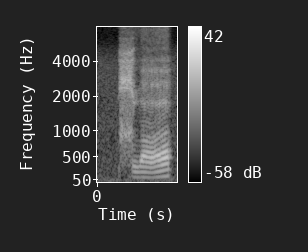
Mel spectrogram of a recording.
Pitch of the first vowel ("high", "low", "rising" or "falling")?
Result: rising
